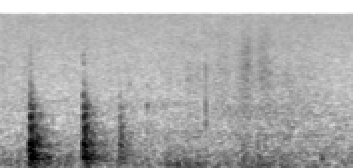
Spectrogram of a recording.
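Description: Canoe paddle knocking twice against the side of the canoe: two short knocks about a third of a second apart, early on, over faint outdoor background.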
